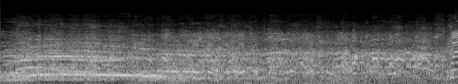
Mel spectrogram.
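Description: A studio audience votes on a panel-game challenge, cheering if Clement Freud is right that Nicholas Parsons repeated himself and booing if not: a loud, continuous mix of cheers and boos, a dense wash of many voices with drawn-out jeering tones and scattered laughter running throughout.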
